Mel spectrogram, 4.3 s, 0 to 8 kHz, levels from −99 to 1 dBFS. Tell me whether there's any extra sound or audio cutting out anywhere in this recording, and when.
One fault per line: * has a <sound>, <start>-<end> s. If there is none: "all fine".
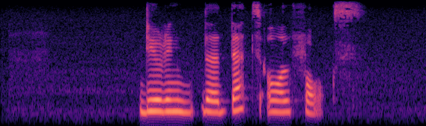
all fine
